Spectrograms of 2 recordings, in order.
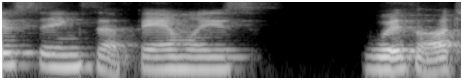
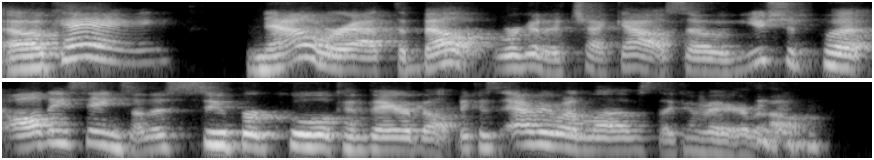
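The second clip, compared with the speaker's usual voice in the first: ordinary talk, nothing marked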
